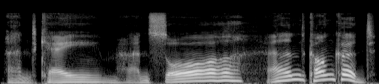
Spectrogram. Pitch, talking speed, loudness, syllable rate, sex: 135 Hz, 95 wpm, -16 LUFS, 2.3 syllables/s, male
